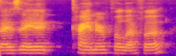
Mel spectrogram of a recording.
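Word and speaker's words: Isiah Kiner-Falefa: and i learned how to pronounce his name it's isaiah keiner falefa and uh right now booney is calling him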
